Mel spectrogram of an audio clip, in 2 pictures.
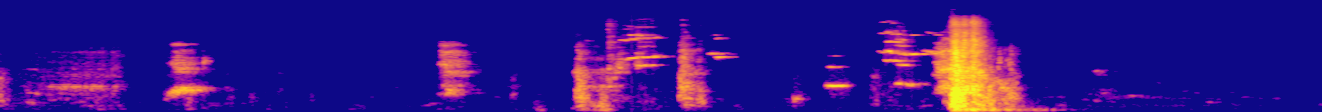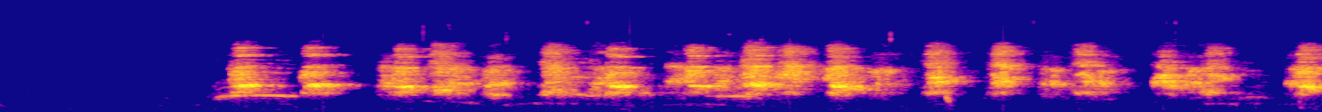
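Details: Cavalier King Charles Spaniel puppies from the litters of Robin and Myra, on a chilly Monday morning near Halloween in the US: scattered squeaks and a loud thump, then a steady run of high, rapid squeals and whines.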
